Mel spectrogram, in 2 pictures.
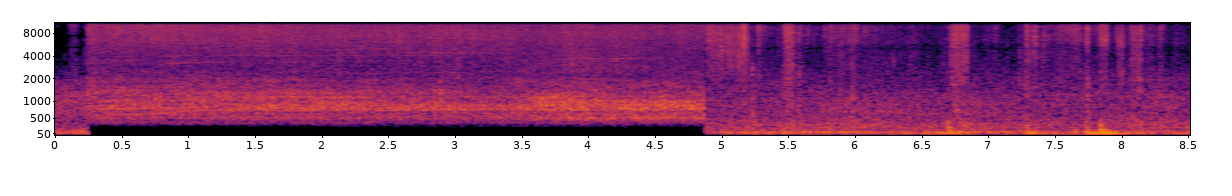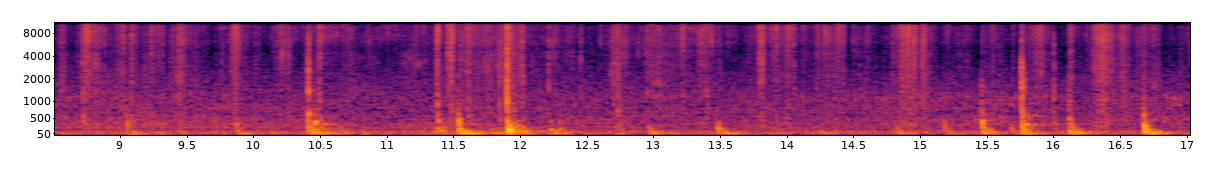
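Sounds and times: plastic film thumps and crackles: 7.7s - 17.0s.

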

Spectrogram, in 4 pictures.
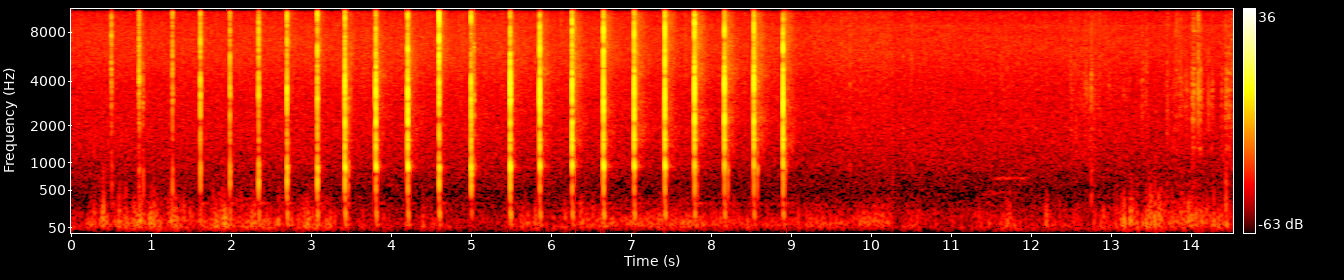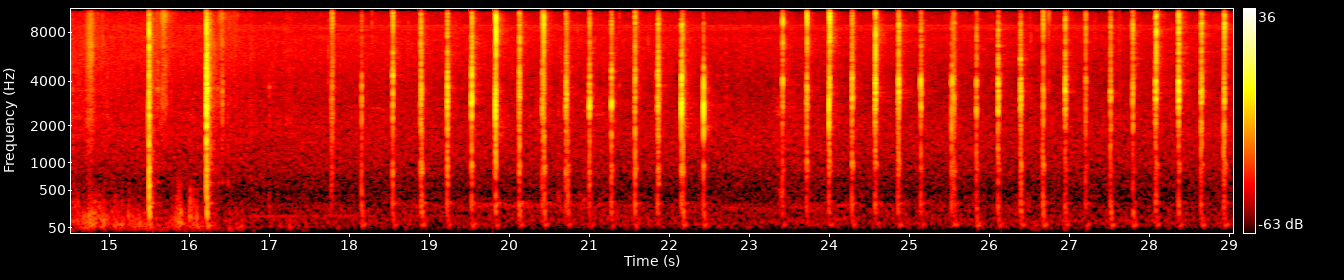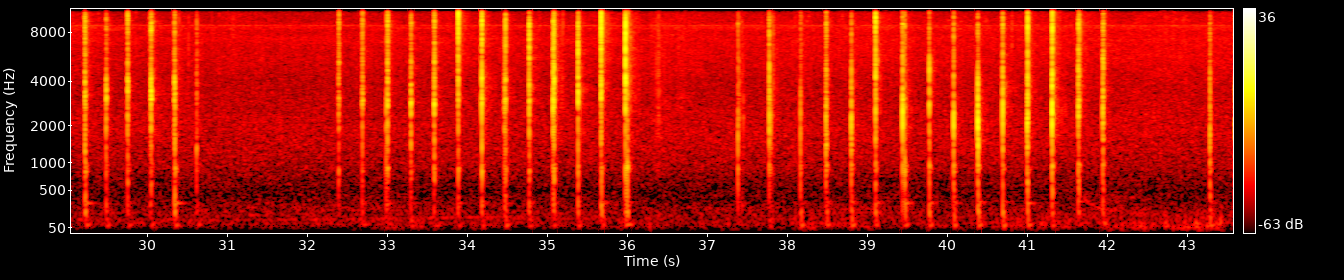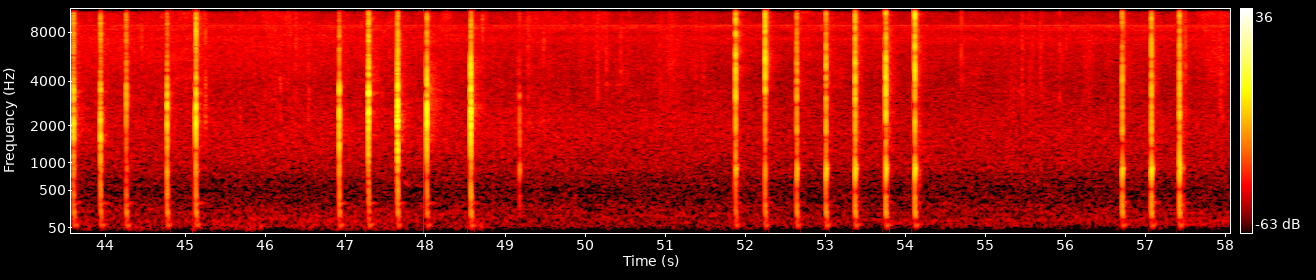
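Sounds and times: hatchet striking wood: 0.8s - 9.0s, 15.5s - 16.5s, 18.1s - 22.6s, 23.4s - 30.6s, 32.4s - 36.2s, 37.4s - 42.0s, 43.3s - 45.3s, 46.9s - 48.8s.

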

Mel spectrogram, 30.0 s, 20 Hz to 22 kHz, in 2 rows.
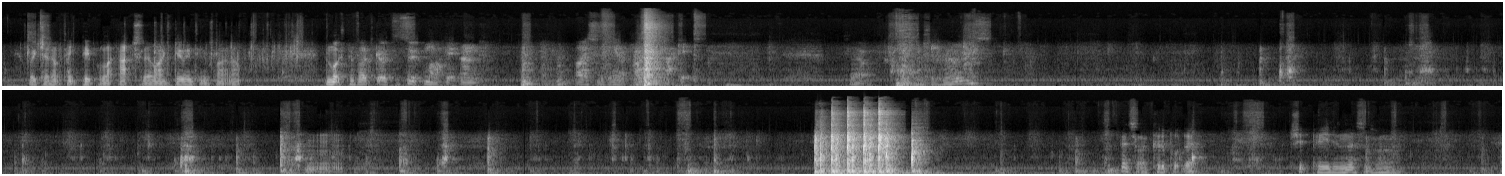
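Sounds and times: kitchen knocks and clicks: 23.1s - 24.4s.

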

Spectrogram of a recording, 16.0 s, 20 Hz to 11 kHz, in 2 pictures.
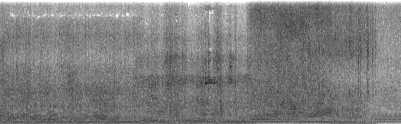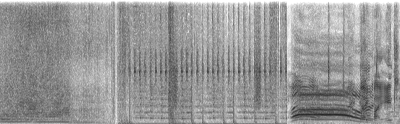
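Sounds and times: off-road truck engines racing: 0.0s - 10.4s.

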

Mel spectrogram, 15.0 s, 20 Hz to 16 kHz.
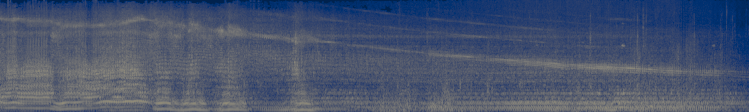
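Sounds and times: engine running steadily: 0.0s - 14.9s
high whine: 0.0s - 14.9s.

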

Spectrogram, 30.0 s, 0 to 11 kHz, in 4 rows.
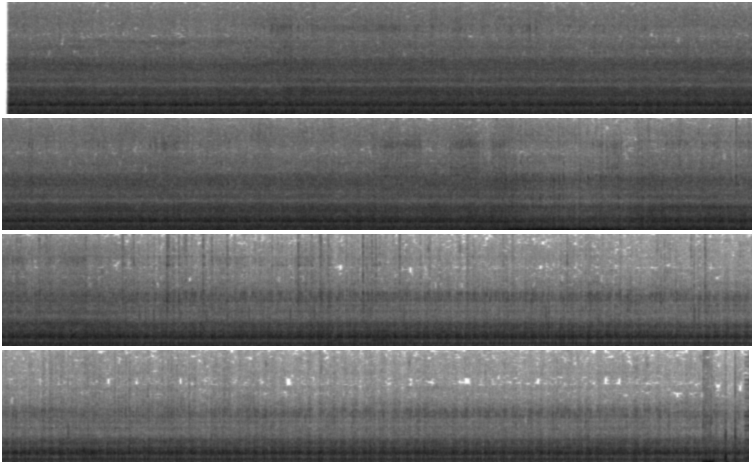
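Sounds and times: light aircraft engine whining: 0.1s - 29.9s
wind rushing on microphone: 2.2s - 16.2s
low rumble: 9.5s - 18.8s.

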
